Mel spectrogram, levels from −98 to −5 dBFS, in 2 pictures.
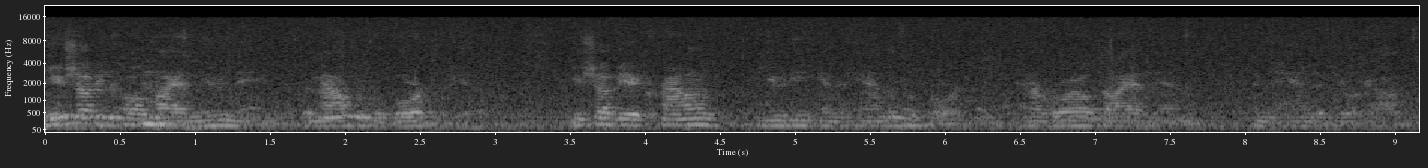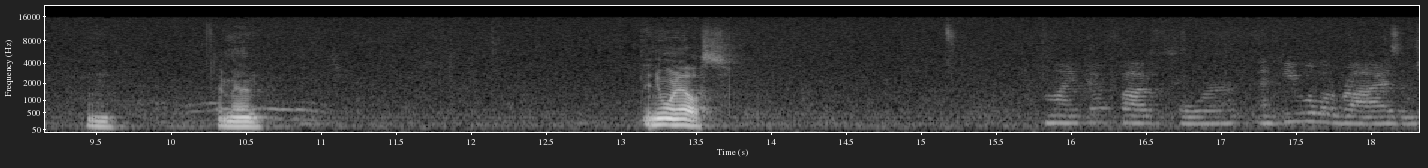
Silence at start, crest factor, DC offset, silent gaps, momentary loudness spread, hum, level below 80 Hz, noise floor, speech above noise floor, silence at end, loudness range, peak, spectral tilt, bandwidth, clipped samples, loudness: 0 s; 28 dB; under 0.1%; none; 26 LU; none; -76 dBFS; -58 dBFS; 24 dB; 0 s; 18 LU; -10 dBFS; -6.5 dB/octave; 16 kHz; under 0.1%; -35 LUFS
